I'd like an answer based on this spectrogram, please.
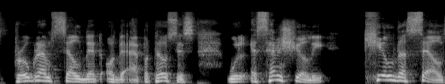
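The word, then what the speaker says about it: apoptosis: this word as an epop Tois but uh if you just look at the linguistic that how the origin of this word actually happened the second P should be silent so the apotosis is the correct U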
